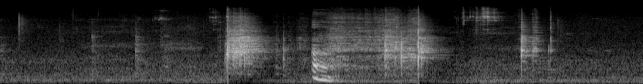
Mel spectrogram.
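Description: A shallow dish knocking and scraping on a tiled floor in a few short clatters, with a brief squeal that falls in pitch and a sharp click.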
